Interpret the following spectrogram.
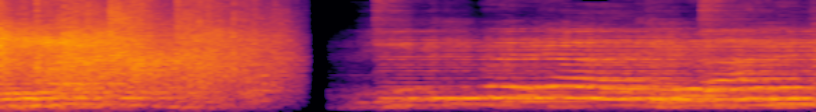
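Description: Applause for about a second and a half, cut off suddenly, then a song begins: steady sung chords with choir-like voices over a backing track.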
